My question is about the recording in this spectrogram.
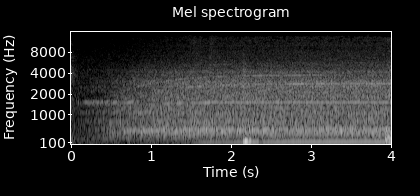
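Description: Creality CR-10 Mini 3D printer powering up after its mains power is switched back on: its fans spin up into a steady whir that grows over the first second, with a thin steady whine, and a low hum joins about a second and a half in.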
